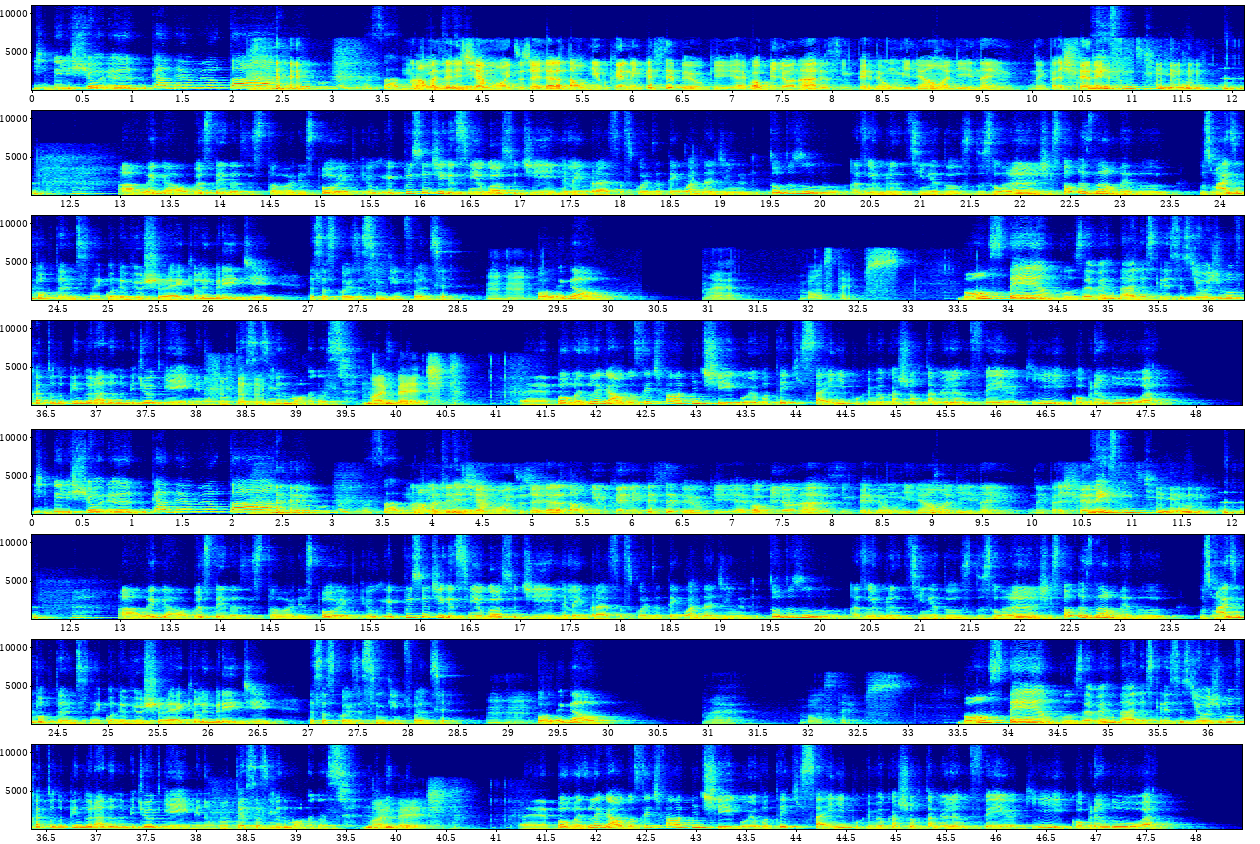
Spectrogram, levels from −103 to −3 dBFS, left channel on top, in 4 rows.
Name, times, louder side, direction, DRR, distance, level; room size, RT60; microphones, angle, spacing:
voice 1, 0.0-4.5 9.0-9.1 10.5-12.2 12.5-23.5 23.8-26.6 27.0-28.4 29.3-29.9 33.5-40.0 41.2-47.6, equal, 10° right, 6 dB, 1.2 m, -30 dB
voice 2, 2.2-2.7 3.0-3.4 3.7-10.9 11.2-11.5 28.8-29.2 30.9-31.3 31.9-32.9 38.1-38.7 39.6-40.7 41.1-41.3, left 4 dB, 55° left, 7 dB, 1.2 m, -33 dB
12.0 x 10.5 x 7.7 m, 0.74 s
head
